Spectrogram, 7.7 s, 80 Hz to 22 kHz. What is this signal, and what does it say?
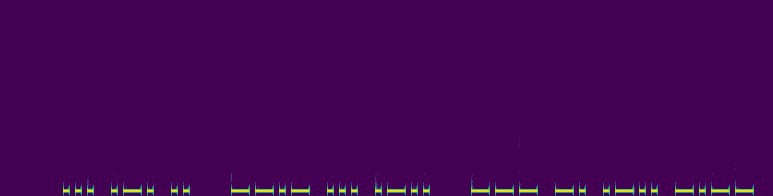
Morse code, heard as a keyed tone, about 20 wpm, 700 Hz. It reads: SRI QSL ONLY
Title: Speed-Racing Common QSO Phrases Encore - 17wpm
